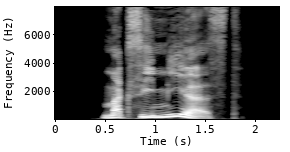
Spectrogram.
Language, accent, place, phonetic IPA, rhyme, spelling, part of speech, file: German, Germany, Berlin, [ˌmaksiˈmiːɐ̯st], -iːɐ̯st, maximierst, verb, De-maximierst.ogg
- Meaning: second-person singular present of maximieren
